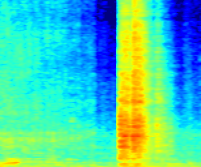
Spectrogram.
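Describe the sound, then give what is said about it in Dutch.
A single sharp metallic clatter as bacon is lifted out of a frying pan onto a slice of bread, breaking a quiet stretch and fading away over about half a second. “En dan is het tijd om het uit de pan te halen en op de boterham.”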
